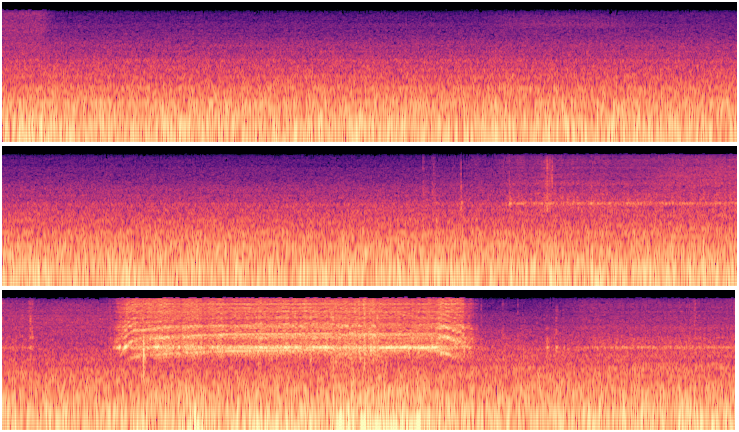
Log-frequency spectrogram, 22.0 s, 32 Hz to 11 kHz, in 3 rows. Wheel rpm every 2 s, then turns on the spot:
0, 0, 0, 0, 0, 0, 10, 20, 200, 160, 10.
12-14 20-22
